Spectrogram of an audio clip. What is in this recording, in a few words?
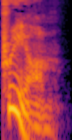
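"prion", British English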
